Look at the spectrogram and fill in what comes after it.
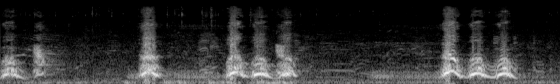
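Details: In a Brooklyn dog park a playing dog barks in quick groups of three, each bark short with a rising-falling tone, separated by about a second of quiet murmur.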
